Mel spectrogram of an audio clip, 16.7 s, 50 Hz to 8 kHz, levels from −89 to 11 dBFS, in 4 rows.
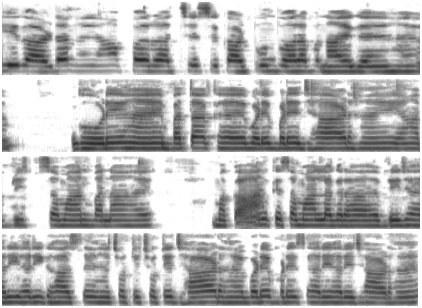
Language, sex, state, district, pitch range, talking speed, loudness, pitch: Hindi, female, Maharashtra, Nagpur, 210-225 Hz, 160 wpm, -15 LUFS, 215 Hz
